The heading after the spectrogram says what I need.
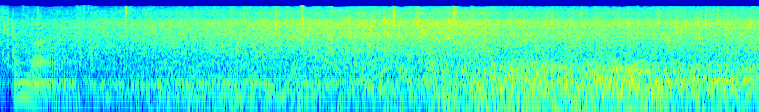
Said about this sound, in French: Là, c'est l'orage.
